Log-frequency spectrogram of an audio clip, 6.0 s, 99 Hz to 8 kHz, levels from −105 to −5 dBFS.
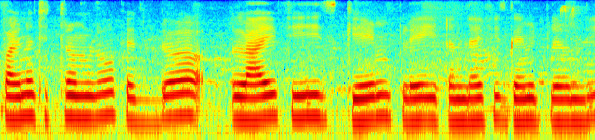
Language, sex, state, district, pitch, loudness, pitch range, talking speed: Telugu, female, Andhra Pradesh, Sri Satya Sai, 195 Hz, -15 LUFS, 185-205 Hz, 160 wpm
